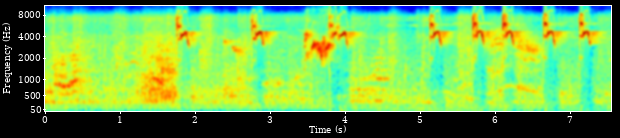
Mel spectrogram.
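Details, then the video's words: Wild sunbird, locally called sogon, giving its typical calling note used as a lure to get kept birds singing: sharp high downslurred chirps with a brief buzzy tail, about seven spaced irregularly, over a soft hiss. "Jrejet Cuit Suara Panggilan Khas Sogon Liar untuk pancingan sogon agar gacor"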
